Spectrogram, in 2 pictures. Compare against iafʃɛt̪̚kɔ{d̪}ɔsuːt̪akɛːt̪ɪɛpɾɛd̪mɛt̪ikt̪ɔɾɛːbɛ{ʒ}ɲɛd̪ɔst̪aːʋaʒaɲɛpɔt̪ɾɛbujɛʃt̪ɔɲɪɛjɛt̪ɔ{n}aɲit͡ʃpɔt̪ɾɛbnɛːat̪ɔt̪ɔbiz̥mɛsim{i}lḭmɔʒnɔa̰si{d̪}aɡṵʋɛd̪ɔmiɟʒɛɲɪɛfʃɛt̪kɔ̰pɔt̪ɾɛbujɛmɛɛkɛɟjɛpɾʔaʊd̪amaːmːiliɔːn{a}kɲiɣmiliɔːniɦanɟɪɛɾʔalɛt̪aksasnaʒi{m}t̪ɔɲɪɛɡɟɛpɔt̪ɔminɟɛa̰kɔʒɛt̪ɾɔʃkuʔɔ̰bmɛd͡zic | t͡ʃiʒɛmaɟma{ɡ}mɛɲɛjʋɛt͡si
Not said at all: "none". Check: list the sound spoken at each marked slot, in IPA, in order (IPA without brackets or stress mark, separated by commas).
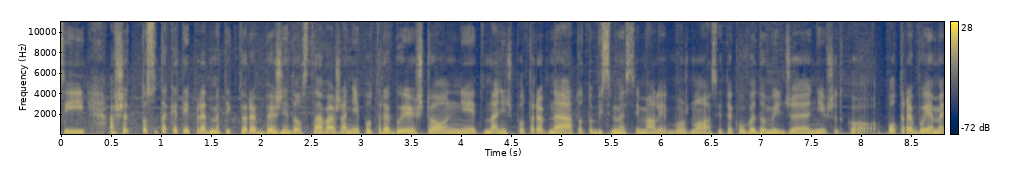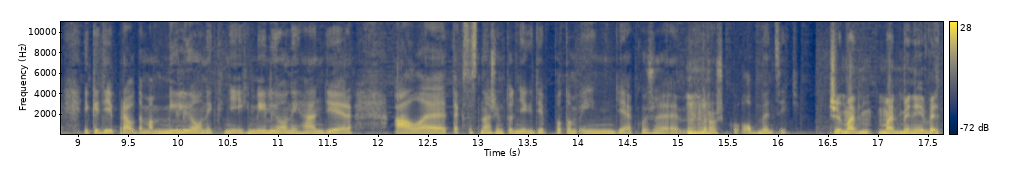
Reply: t̪, ʒ, n, a, t̪, i, m, ɟ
